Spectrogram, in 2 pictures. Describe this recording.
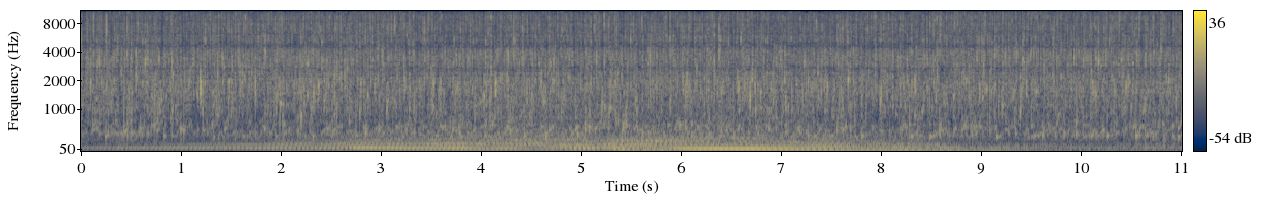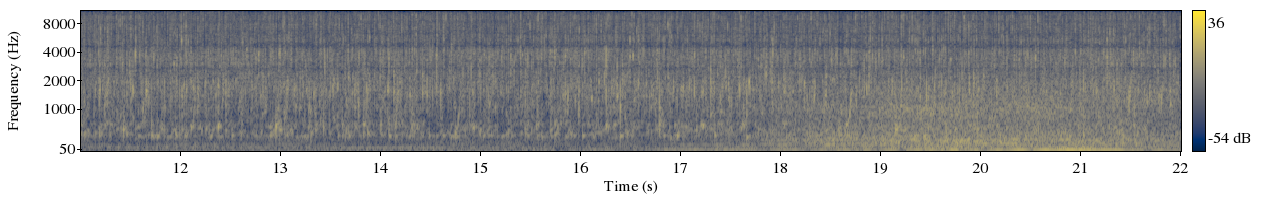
Le bassin fontaine de la côte de Groisin, sauveur des cyclistes assoiffés. Construit en 1912 c'est l'année de la publication du "manifeste des bruits" par Luigi Russolo.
